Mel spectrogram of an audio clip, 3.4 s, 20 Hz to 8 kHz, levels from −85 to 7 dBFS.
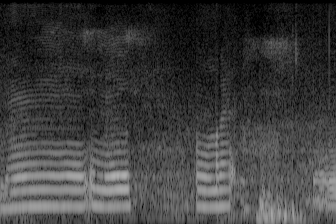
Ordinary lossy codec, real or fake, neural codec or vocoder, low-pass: none; fake; codec, 16 kHz, 2 kbps, X-Codec, HuBERT features, trained on balanced general audio; none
